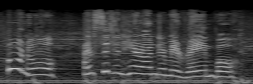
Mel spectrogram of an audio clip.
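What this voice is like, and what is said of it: Put-on Irish accent. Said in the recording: “That's how I do Irish accents.”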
